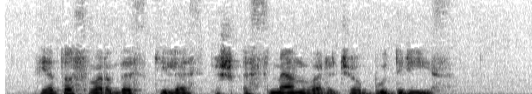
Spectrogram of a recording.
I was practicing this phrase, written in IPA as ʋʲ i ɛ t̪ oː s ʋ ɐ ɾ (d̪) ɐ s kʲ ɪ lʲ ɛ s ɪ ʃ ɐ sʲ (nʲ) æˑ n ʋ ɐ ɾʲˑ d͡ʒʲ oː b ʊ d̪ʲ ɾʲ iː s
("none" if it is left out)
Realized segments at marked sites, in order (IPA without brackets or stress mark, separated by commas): d̪, mʲ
